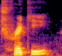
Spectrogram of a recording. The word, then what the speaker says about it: Tri-Key: This one's called Tri-Key, or it's actually pronounced Tricky.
